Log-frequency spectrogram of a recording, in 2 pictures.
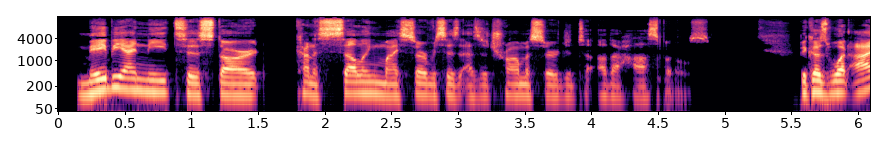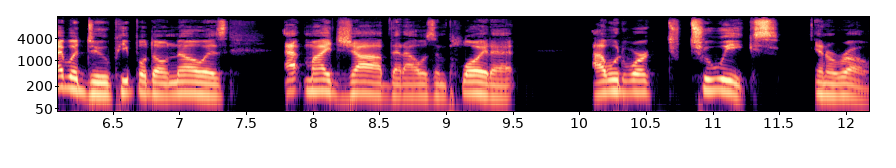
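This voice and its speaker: An unremarkable speaking voice from a man, medium in pitch with ordinary variation, at a moderate pace, in a very clean recording with a silent background and a dry, close sound with no echo. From New York City (Queens). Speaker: trauma surgeon and physician coach. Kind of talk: casual interview.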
